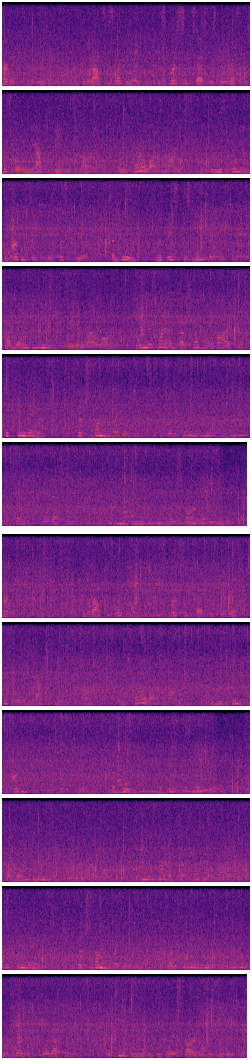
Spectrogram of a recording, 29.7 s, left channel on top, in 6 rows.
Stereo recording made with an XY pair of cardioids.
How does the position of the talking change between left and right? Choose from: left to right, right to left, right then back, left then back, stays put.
left to right.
